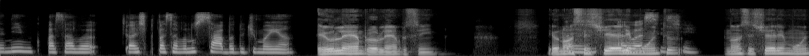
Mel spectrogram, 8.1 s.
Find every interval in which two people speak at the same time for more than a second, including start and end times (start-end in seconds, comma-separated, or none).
5.6-6.9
